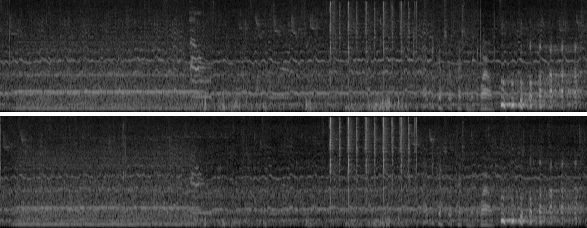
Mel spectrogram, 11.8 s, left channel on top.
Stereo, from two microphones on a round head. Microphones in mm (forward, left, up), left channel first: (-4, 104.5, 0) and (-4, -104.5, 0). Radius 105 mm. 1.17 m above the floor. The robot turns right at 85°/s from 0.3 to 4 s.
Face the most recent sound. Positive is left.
turn(degrees=35)  # may be behind; listen again after turning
